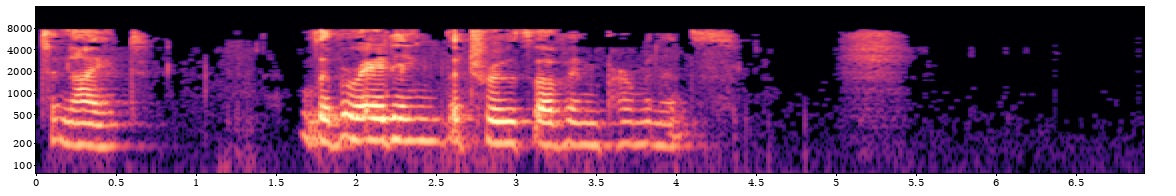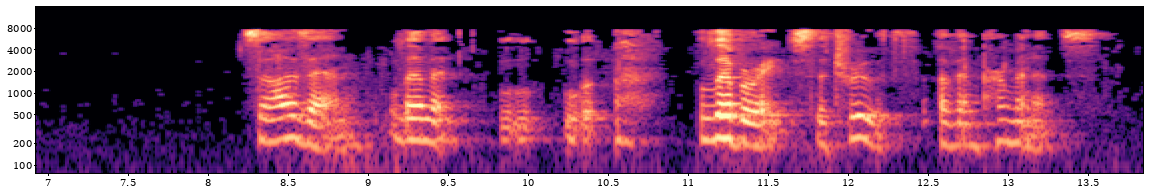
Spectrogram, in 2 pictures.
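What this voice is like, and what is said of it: Slightly hoarse voice. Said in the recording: “I can feel my voice, it's a little hoarse”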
